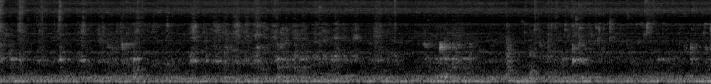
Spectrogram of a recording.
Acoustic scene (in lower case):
restroom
